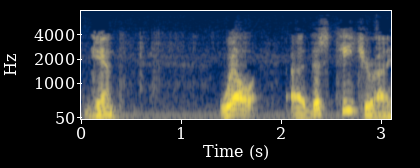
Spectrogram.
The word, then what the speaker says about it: Ghent: the the treaty of ghent that's spelled with a gh gint well uh this teacher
